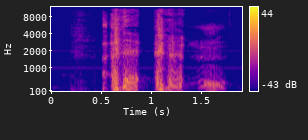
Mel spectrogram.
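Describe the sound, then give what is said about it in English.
A person clears their throat in several rough, gravelly bursts: a faint start, then a few loud, harsh rasps separated by short pauses, heard alone without talk. “Let me clear my throat.”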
